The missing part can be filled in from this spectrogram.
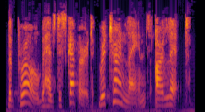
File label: Voice Computer; Computer The Probe has discovered return lanes are lit; flipper; sttng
